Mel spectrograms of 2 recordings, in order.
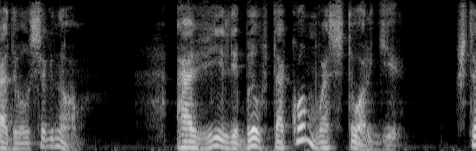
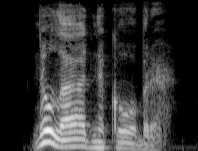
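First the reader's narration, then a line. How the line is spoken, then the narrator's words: Glum agreement. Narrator (Russian): уныло согласился он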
